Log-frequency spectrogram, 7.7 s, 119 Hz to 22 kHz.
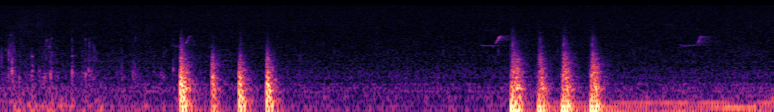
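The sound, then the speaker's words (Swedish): Two sets of four firm knocks on a wooden door late in the evening, evenly spaced and separated by a short pause, over a low background rumble. “En sen kväll den 6 oktober 1849 knackade på Erik Martinssons och Eva-Stina Andersdotters dörr”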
